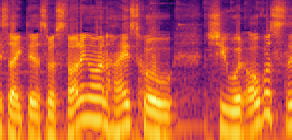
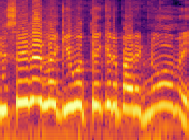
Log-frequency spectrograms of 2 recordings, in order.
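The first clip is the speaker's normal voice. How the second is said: put-on girl character voice; 4 dB louder than usual. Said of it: "I should give her a girl, a girl voice".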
